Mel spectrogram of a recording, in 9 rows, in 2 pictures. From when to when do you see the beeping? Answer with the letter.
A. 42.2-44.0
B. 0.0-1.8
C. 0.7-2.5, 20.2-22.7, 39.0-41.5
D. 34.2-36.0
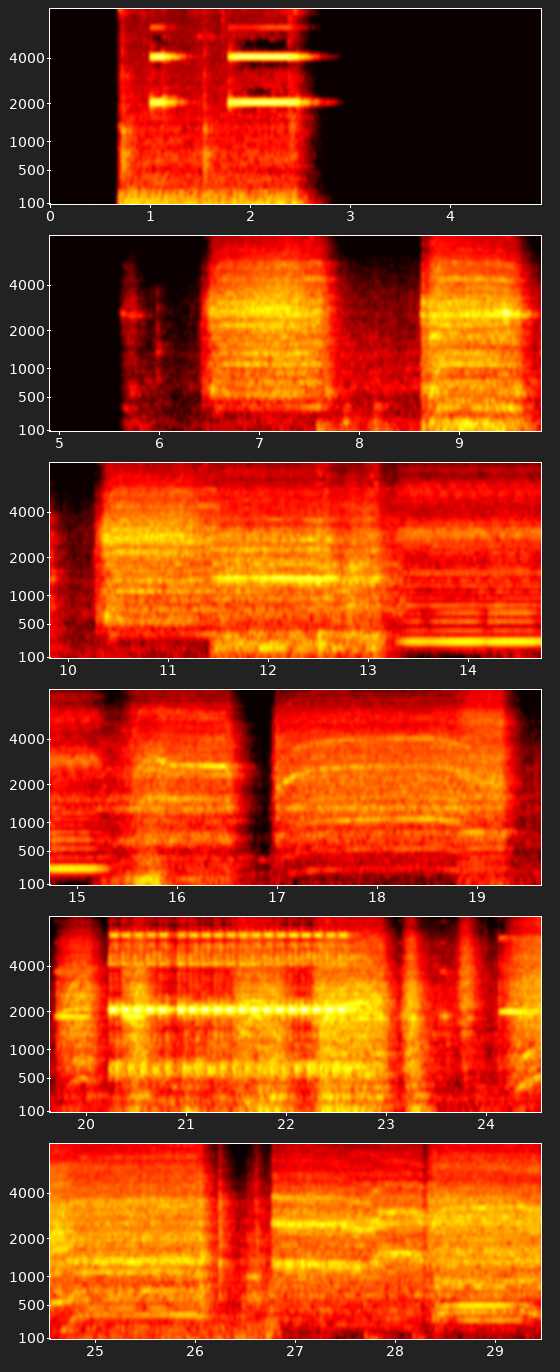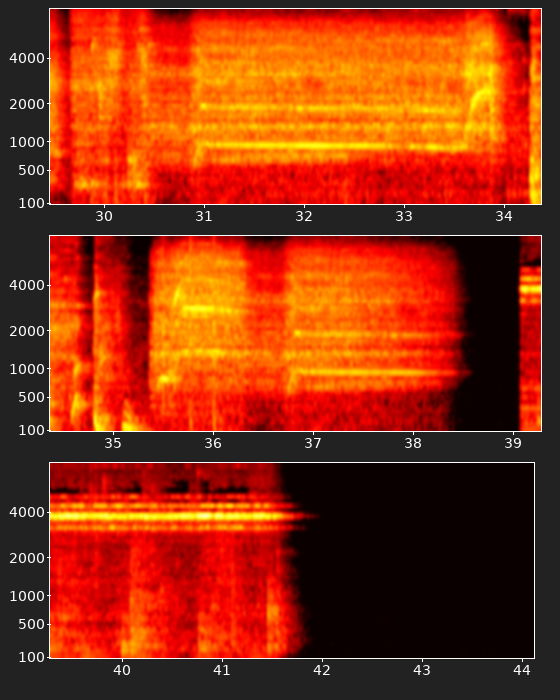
C.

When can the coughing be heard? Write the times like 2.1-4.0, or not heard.
34.2-36.0.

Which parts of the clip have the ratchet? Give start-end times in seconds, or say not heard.
not heard.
